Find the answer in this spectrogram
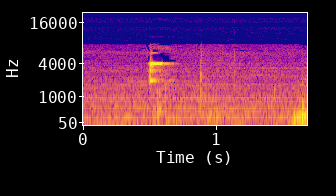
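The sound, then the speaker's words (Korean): A single short, high-pitched electronic beep rings out over faint background hiss, followed by a soft low thump near the end. “삑! 들리시죠?”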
